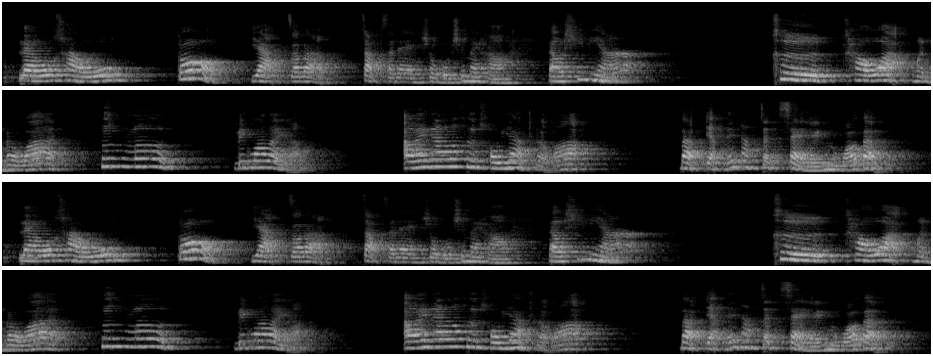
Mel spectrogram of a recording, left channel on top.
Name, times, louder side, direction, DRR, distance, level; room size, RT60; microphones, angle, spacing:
voice 1, 0.2-1.2 1.8-2.1 2.5-3.2 3.6-5.2 5.5-6.3 7.7-9.8 10.3-10.9 11.6-12.3 13.3-15.1 16.1-18.1, left 1 dB, 50° left, 3 dB, 3.4 m, -26 dB
14.5 x 10.5 x 8.0 m, 0.96 s
head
